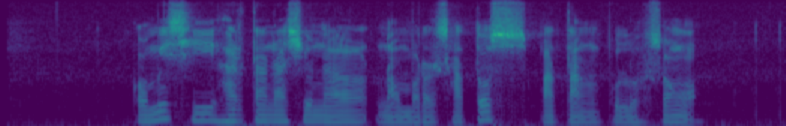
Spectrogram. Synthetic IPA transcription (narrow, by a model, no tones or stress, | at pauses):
komisiɦart̪anasionalnɔmərsat̪ʊspat̪aŋpulʊhsɔŋɔ̰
